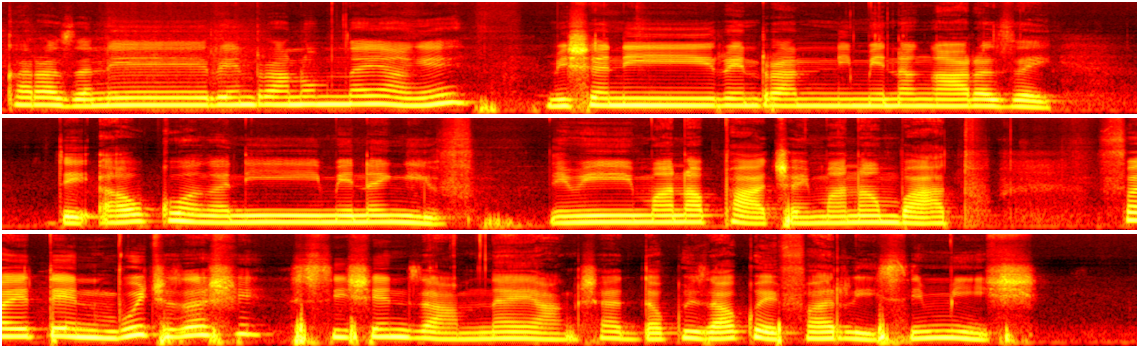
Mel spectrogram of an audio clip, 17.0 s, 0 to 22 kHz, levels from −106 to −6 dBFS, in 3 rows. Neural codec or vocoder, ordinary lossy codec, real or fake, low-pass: none; none; real; none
